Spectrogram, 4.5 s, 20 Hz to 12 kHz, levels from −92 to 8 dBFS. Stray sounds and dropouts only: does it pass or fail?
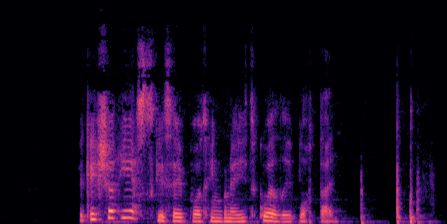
pass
